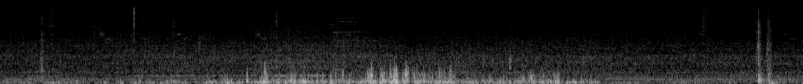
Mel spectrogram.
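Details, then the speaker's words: Car with new brakes, rotors and sway bars: irregular dull pops and clunks in a cluster each time the brakes are pressed while creeping at low speed; source of the popping not identified. "Every time I press on the brakes, I'm getting a popping sound."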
